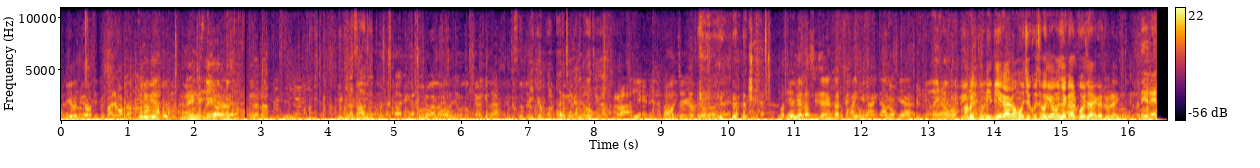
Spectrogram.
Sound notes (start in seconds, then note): 9.5 laughs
